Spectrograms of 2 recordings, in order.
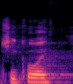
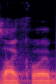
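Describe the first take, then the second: First: The name is said the way its makers say it. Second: The name is said the common American way. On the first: This is how the makers themselves say it. "but I think they pronounce it Chikoi" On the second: This is how people in the US say it. "here in the U S, everybody says Zikoi"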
